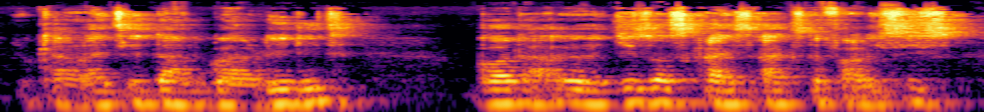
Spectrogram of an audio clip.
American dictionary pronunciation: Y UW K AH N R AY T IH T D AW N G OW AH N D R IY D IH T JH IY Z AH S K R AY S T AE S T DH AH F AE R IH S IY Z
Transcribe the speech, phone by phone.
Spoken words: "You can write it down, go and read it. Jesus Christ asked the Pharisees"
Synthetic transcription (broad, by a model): Y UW K AH N R AY T IH T D AW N G OW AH N R IY D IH T JH IY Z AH S K R AY S T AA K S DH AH F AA R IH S IY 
